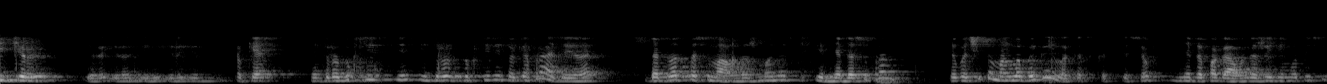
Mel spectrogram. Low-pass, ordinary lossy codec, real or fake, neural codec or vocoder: 3.6 kHz; MP3, 24 kbps; real; none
